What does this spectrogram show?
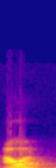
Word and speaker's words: hour: Hour. Hour. 60 minutes make an hour. Hour. So here, hour. Here ha is silent.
